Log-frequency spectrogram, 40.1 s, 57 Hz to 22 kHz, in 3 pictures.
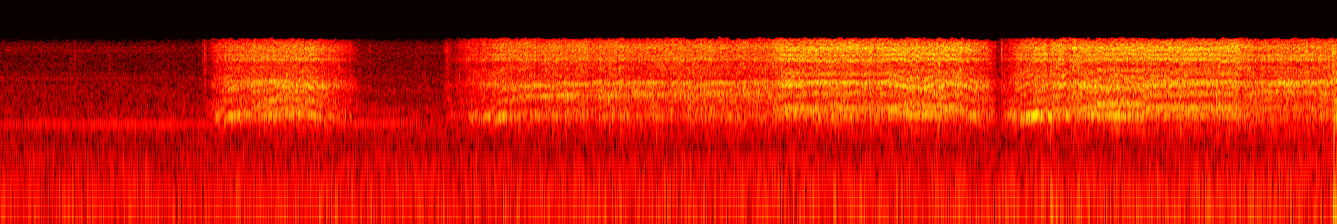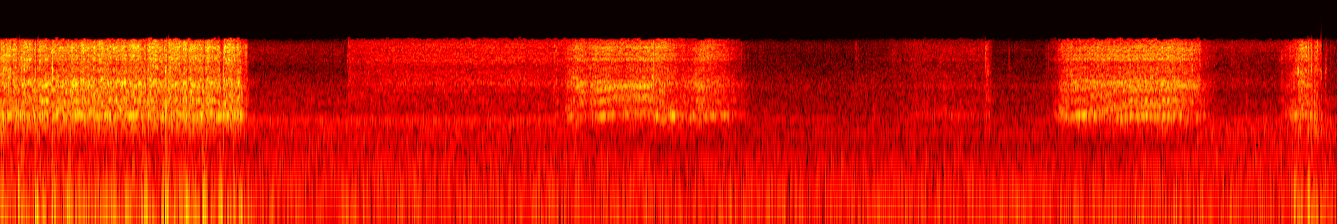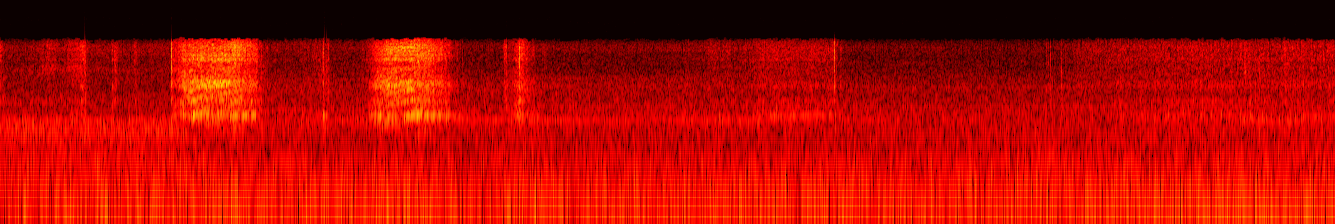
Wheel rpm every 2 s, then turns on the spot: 0, 60, 80, 160, 120, 130, 160, 150, 10, 60, 30, 10, 80, 10, 40, 30, 0, 10, 0, 20.
26-30 34-36 38-40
